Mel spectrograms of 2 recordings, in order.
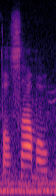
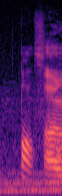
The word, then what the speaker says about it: Balsamo: So, not Balsamo, Balsamo. Oh, okay, so the accent is on the front.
